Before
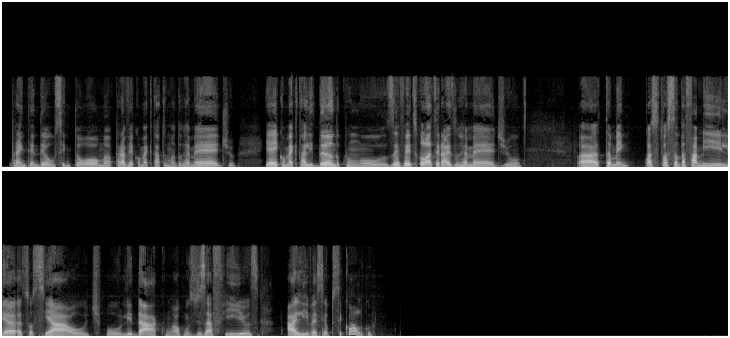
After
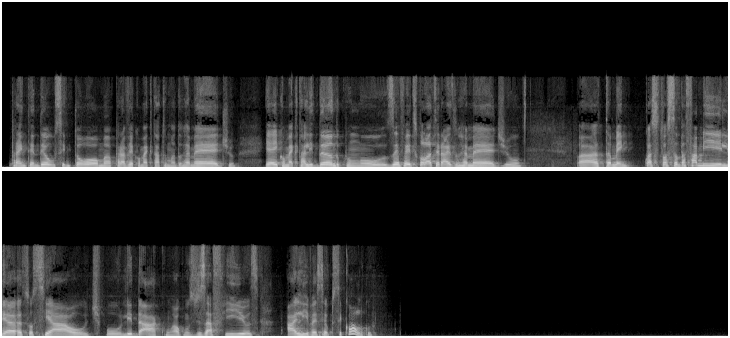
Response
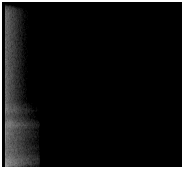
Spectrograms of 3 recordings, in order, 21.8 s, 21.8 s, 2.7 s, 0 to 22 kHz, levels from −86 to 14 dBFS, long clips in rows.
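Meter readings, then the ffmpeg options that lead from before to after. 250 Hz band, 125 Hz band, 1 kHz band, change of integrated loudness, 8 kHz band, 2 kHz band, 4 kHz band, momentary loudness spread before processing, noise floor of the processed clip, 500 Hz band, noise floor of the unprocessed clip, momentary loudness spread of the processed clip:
+8.5 dB, +8.5 dB, +4.0 dB, +6.0 dB, +7.0 dB, +4.0 dB, +5.5 dB, 14 LU, −60 dBFS, +6.5 dB, −71 dBFS, 9 LU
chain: -af "aecho=1:1:85|170:0.0631|0.0145,alimiter=level_in=12dB:limit=-1dB:release=50:level=0:latency=1,adynamicequalizer=threshold=0.0224:dfrequency=5100:dqfactor=0.7:tfrequency=5100:tqfactor=0.7:attack=5:release=100:ratio=0.375:range=2:mode=cutabove:tftype=highshelf,volume=-2dB"

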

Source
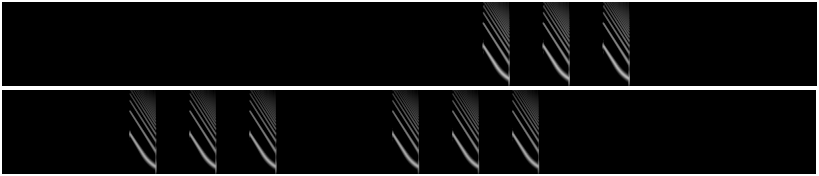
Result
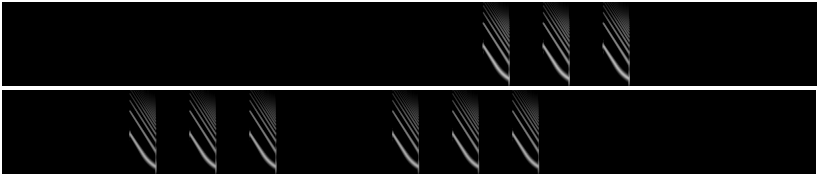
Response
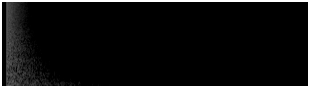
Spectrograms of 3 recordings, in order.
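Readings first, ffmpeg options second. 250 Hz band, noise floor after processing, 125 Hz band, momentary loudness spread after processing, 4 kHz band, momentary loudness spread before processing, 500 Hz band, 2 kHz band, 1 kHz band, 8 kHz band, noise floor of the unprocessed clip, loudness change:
0.0 dB, below −85 dBFS, can't be measured, 9 LU, +0.5 dB, 9 LU, 0.0 dB, 0.0 dB, 0.0 dB, −1.0 dB, below −85 dBFS, 0.0 dB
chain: -filter_complex "[0:a]acrossover=split=8100[link_01][link_02];[link_02]acompressor=threshold=-47dB:ratio=4:attack=1:release=60[link_03];[link_01][link_03]amix=inputs=2:normalize=0,highshelf=frequency=9600:gain=6"

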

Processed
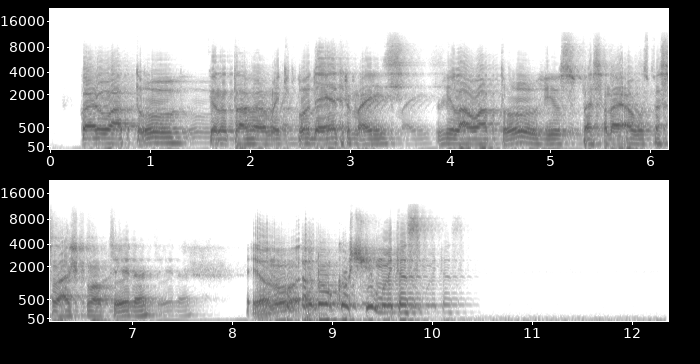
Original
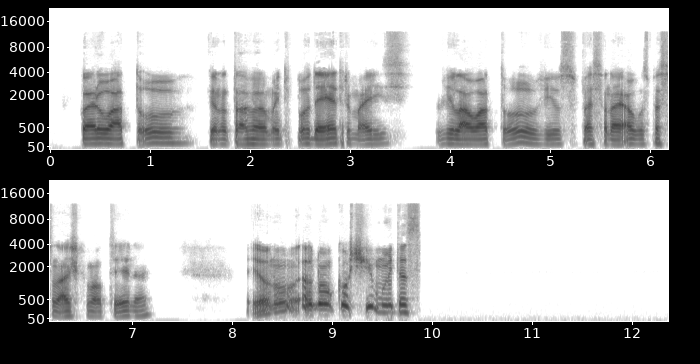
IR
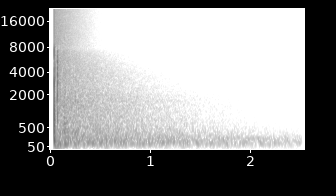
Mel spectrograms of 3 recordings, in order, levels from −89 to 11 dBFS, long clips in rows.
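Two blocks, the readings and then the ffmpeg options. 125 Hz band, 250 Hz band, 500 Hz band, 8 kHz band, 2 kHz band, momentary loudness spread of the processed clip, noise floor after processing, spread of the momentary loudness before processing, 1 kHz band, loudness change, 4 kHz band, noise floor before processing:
−5.0 dB, −8.0 dB, −8.0 dB, −3.0 dB, −7.5 dB, 10 LU, −68 dBFS, 11 LU, −9.0 dB, −8.5 dB, −6.5 dB, −77 dBFS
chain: -filter_complex "[0:a]asoftclip=type=tanh:threshold=-17.5dB,lowpass=frequency=7400:width=0.5412,lowpass=frequency=7400:width=1.3066,asplit=2[link_01][link_02];[link_02]aecho=0:1:73|146|219|292:0.224|0.0985|0.0433|0.0191[link_03];[link_01][link_03]amix=inputs=2:normalize=0,asubboost=boost=3.5:cutoff=84,alimiter=limit=-21.5dB:level=0:latency=1:release=69,asplit=2[link_04][link_05];[link_05]adelay=437.3,volume=-17dB,highshelf=frequency=4000:gain=-9.84[link_06];[link_04][link_06]amix=inputs=2:normalize=0"

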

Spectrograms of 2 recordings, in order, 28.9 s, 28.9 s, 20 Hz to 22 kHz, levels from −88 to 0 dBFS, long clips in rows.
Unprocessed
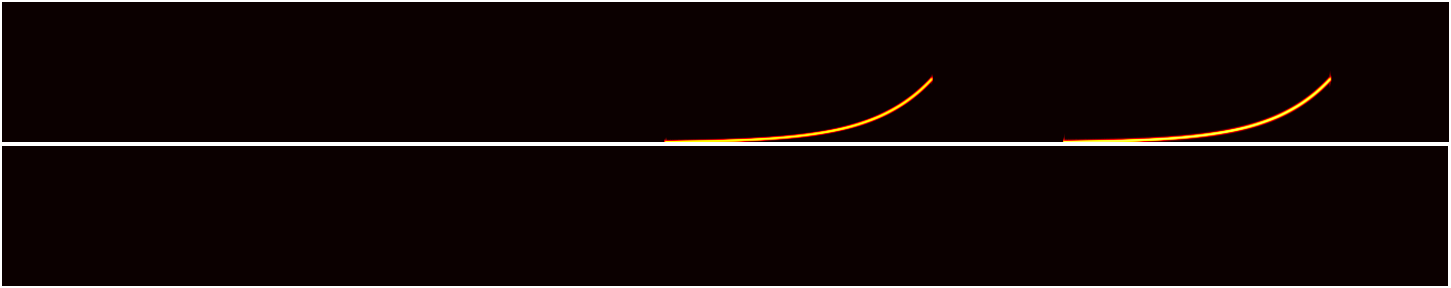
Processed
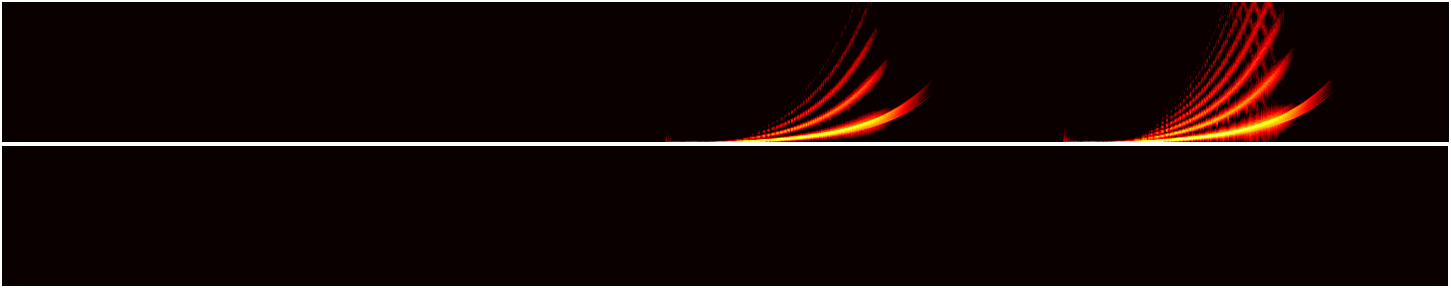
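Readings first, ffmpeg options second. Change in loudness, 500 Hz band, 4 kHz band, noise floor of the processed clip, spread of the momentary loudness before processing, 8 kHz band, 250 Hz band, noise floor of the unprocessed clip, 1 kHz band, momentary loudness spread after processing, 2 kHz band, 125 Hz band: +4.5 dB, +4.0 dB, −0.5 dB, below −85 dBFS, 11 LU, −17.0 dB, +0.5 dB, below −85 dBFS, +5.5 dB, 16 LU, +5.5 dB, −5.0 dB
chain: -filter_complex "[0:a]highpass=frequency=190:poles=1,highpass=frequency=350:width_type=q:width=0.5412,highpass=frequency=350:width_type=q:width=1.307,lowpass=frequency=3400:width_type=q:width=0.5176,lowpass=frequency=3400:width_type=q:width=0.7071,lowpass=frequency=3400:width_type=q:width=1.932,afreqshift=-220,aecho=1:1:20|44|72.8|107.4|148.8:0.631|0.398|0.251|0.158|0.1,asplit=2[link_01][link_02];[link_02]highpass=frequency=720:poles=1,volume=18dB,asoftclip=type=tanh:threshold=-7.5dB[link_03];[link_01][link_03]amix=inputs=2:normalize=0,lowpass=frequency=2500:poles=1,volume=-6dB"

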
